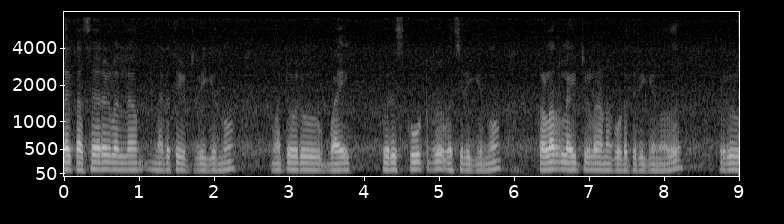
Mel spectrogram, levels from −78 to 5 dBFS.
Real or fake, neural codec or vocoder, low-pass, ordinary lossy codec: real; none; 7.2 kHz; none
